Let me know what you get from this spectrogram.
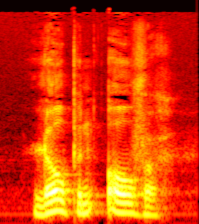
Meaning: inflection of overlopen: 1. plural present indicative 2. plural present subjunctive
- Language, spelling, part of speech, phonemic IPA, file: Dutch, lopen over, verb, /ˈlopə(n) ˈovər/, Nl-lopen over.ogg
